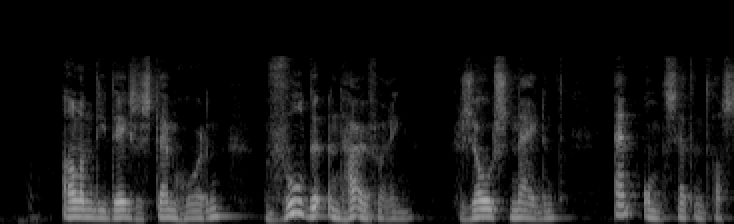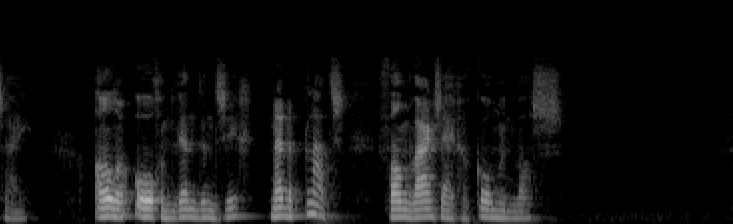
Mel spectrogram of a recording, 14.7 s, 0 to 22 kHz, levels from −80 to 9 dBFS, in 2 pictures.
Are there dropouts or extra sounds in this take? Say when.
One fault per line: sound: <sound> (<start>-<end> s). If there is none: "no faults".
no faults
